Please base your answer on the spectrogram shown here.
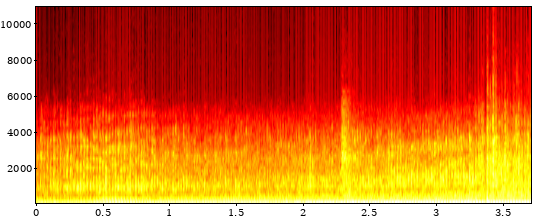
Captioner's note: engine rumbling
